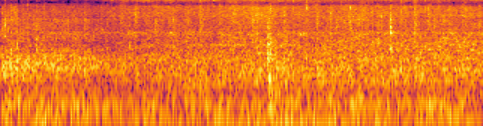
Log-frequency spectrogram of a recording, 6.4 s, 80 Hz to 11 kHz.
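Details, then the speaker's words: Dapol class 59 model locomotive hauling 13 Dapol JHA wagons up a helix at about one-third power: rough, uneven whirring rattle under the pull; drivetrain quite noisy under load but coping well. "This is 13 wagons at around about 1/3 speed, so 1/3 of its power. As you can certainly hear, it's quite noisy. However, coping very well."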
